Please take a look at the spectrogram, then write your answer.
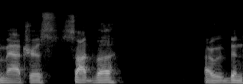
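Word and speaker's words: Saatva: The Satva mattress, Satva, I've been saying it wrong the whole time.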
